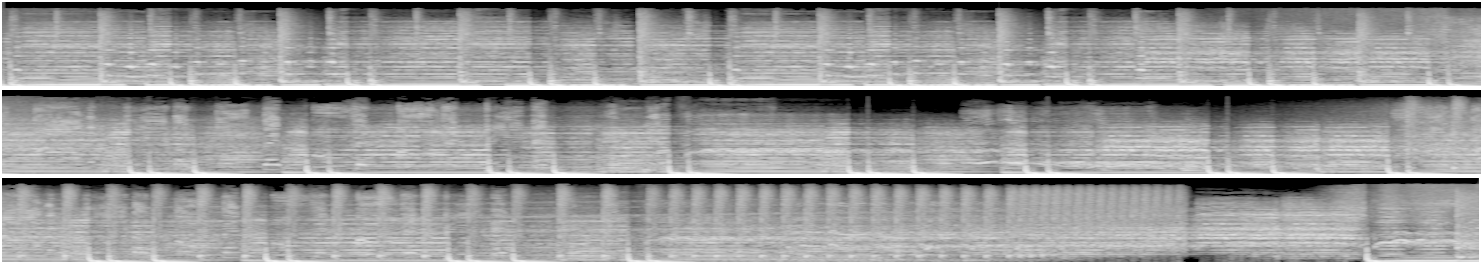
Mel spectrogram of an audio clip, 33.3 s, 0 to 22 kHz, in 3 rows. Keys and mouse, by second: 1.0 KP_0, 2.7 click, 3.0 ctrl+middle click, 4.5-5.8 drag, 5.5 KP_0, 6.7 middle click, 8.5 ctrl+middle click, 8.9 middle click, 10.1 ctrl+middle click, 10.5 middle click, 18.0 click, 19.5 click, 23.7 click, 25.7 click, 27.2 middle click, 27.9 click, 28.7 middle click, 29.8 ctrl+middle click.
